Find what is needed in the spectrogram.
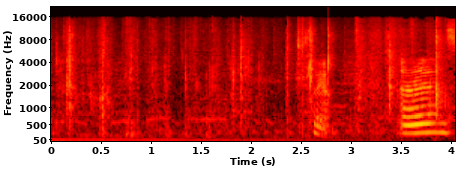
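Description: Paper and sticker sheets being handled, with a run of light clicks and rustles. About three and a half seconds in, a woman makes a short voiced sound, the loudest thing here.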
